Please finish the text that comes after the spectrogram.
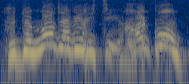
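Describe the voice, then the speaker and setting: A woman's voice: high-pitched, very animated, normal speed, a little mellow. A woman voicing a vain, jealous evil queen in a cartoon, imperious and threatening. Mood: menacing. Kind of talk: French cartoon dub.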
